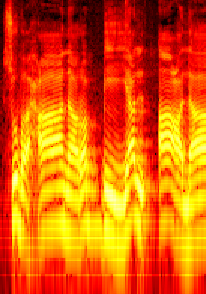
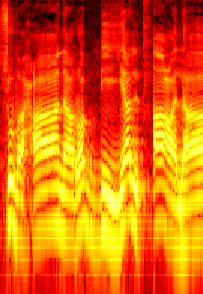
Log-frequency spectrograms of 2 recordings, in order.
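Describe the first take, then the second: First: The middle word is said fully as 'rabbiyal'. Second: The middle word is said fully as 'rabbiyal'.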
